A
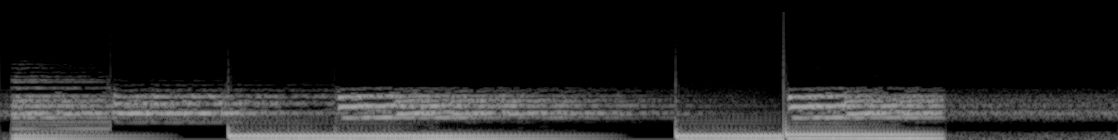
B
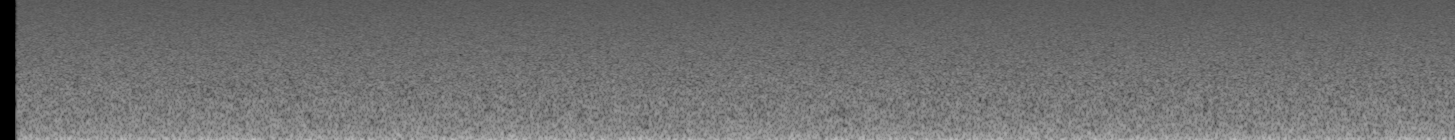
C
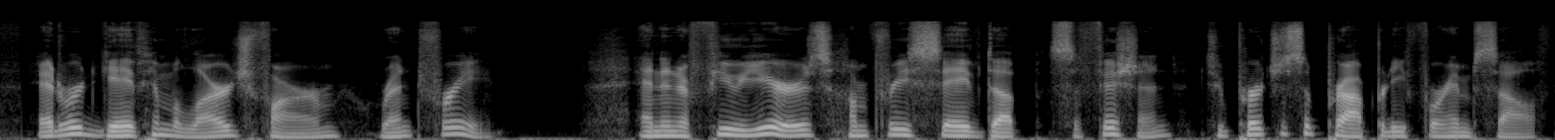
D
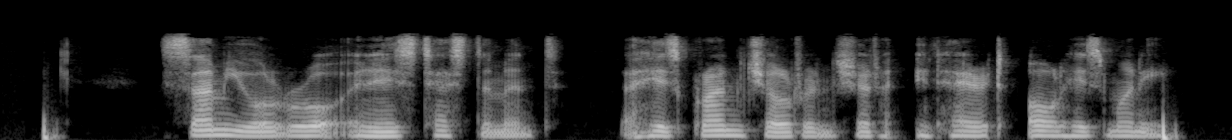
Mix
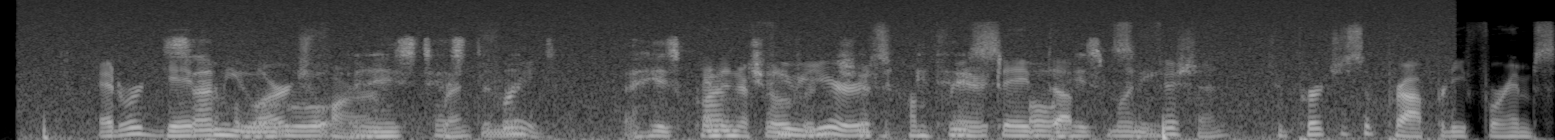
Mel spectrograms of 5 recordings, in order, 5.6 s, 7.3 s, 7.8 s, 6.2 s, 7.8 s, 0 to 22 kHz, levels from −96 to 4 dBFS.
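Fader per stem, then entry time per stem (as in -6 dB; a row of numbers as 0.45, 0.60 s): off, -18.5 dB, +1.5 dB, -8.0 dB; off, 0.00 s, 0.30 s, 0.00 s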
